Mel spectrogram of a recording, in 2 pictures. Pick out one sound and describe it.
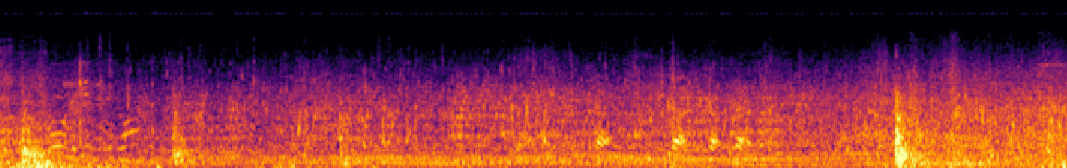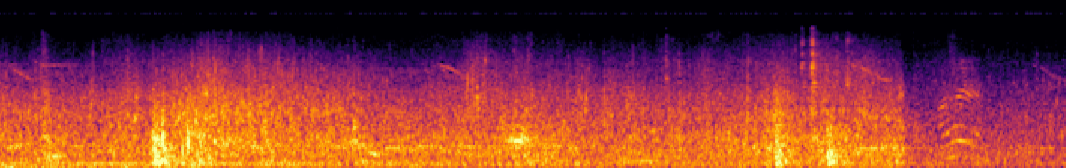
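A paddle splashes and dips into water.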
